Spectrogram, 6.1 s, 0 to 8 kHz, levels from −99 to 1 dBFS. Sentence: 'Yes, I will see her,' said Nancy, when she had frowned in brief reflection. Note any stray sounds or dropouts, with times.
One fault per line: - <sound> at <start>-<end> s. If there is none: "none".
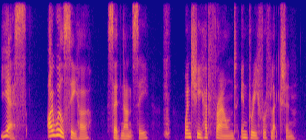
- sniff at 3.3-3.4 s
